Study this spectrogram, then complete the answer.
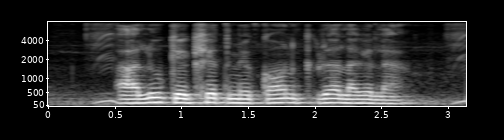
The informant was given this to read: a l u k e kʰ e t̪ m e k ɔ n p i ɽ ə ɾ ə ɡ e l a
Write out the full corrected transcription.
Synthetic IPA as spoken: a l u k e kʰ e t̪ m e k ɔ n k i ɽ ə l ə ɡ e l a

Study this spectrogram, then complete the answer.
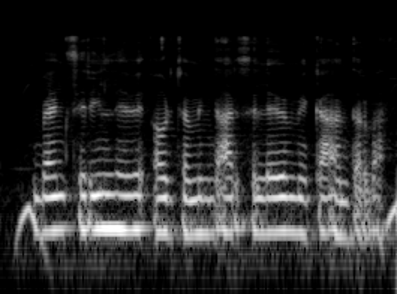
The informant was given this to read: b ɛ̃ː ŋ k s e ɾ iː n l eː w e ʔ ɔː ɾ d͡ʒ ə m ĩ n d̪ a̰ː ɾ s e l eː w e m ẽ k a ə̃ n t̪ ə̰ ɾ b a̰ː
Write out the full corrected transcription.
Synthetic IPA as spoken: b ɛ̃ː ŋ k s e ɾ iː n l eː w e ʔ ɔː ɾ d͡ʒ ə m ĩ n d̪ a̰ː ɾ s e l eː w e m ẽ k a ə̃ n t̪ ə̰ ɾ b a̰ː

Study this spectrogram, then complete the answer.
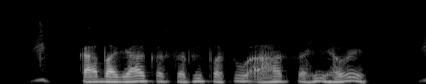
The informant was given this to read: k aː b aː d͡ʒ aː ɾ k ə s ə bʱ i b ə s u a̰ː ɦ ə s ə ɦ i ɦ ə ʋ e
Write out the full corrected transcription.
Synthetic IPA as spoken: k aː b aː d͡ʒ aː ɾ k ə s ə bʱ i p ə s u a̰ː ɦ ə s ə ɦ i ɦ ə ʋ e

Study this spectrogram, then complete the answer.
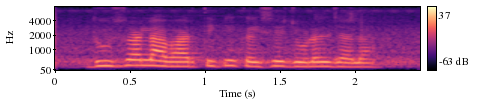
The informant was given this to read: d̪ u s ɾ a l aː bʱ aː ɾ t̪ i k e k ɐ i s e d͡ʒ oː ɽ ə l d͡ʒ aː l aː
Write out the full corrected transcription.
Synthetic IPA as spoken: d̪ uː s ɾ a l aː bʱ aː ɾ t̪ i k e k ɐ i s e d͡ʒ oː ɽ ə l d͡ʒ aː l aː

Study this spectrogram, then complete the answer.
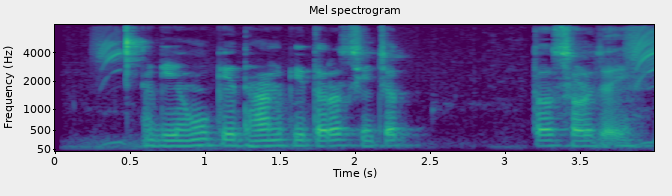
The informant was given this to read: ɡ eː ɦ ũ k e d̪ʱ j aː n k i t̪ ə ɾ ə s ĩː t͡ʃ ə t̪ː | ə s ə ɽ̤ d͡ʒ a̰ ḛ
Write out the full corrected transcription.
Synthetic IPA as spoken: ɡ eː ɦ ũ k e d̪ʱ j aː n k i t̪ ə ɾ ə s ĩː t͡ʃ ə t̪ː | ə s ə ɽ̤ d͡ʒ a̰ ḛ

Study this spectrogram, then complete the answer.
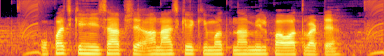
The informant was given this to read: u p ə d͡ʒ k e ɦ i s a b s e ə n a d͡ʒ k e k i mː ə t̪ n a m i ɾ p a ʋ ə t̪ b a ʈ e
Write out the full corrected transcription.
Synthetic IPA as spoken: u p ə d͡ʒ k e ɦ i s a b s e ə n a d͡ʒ k e k i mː ə t̪ n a m i l p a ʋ ə t̪ b a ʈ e

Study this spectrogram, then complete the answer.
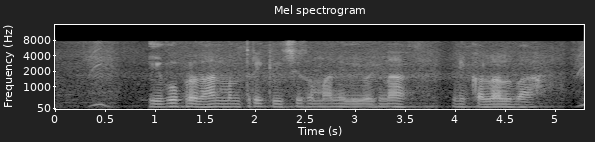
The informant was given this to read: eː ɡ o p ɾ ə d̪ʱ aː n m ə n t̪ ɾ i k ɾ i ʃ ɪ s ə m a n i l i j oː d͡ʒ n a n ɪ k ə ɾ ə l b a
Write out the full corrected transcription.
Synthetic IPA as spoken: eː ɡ o p ɾ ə d̪ʱ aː n m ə n t̪ ɾ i k ɾ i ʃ i s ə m a n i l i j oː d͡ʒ n a n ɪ k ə l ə l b a

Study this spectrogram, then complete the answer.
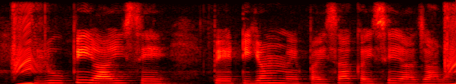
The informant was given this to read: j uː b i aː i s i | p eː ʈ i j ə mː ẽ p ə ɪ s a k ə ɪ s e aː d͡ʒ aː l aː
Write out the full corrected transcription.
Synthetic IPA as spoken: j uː p i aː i s e | p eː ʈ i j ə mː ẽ p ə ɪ s a k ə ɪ s e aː d͡ʒ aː l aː

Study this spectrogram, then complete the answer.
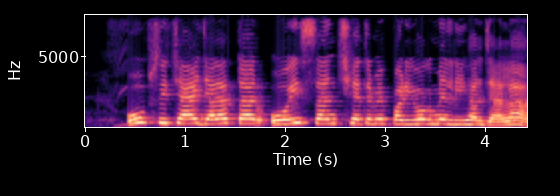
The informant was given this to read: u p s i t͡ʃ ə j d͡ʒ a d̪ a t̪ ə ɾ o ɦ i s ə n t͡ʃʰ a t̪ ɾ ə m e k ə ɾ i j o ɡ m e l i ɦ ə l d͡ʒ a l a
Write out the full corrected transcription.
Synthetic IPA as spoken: u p s i t͡ʃ a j d͡ʒ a d̪ a t̪ ə ɾ o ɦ i s ə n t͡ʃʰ e t̪ ɾ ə m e p ə ɾ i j o ɡ m e l i ɦ ə l d͡ʒ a l a

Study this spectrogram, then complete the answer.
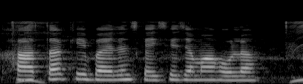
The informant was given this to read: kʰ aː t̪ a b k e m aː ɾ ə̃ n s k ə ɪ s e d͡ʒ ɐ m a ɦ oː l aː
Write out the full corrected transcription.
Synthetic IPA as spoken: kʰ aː t̪ a k e b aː l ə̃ n s k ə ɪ s e d͡ʒ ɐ m a ɦ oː l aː

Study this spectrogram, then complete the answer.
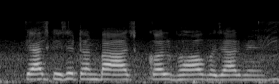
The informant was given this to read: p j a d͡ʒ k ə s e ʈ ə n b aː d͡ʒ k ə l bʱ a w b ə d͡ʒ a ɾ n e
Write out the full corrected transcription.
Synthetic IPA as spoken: p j a d͡ʒ k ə s e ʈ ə n b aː d͡ʒ k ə l bʱ a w b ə d͡ʒ a ɾ m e

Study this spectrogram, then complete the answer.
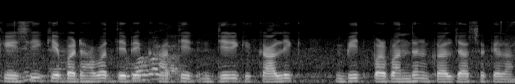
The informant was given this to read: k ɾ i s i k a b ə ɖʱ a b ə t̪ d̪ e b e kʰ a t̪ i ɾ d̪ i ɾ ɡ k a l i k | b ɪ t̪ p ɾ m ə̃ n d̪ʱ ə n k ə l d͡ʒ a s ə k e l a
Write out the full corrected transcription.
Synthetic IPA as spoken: k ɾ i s i k e b ə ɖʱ a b ə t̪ d̪ e b e kʰ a t̪ i ɾ d̪ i ɾ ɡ k a l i k | b i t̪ p ɾ b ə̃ n d̪ʱ ə n k ə l d͡ʒ a s ə k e l a

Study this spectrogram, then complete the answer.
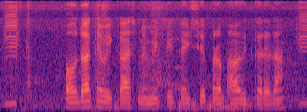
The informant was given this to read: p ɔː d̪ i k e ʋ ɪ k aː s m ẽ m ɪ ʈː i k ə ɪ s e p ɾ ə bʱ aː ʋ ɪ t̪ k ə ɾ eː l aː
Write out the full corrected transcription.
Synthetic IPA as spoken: p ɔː d̪ a k e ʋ ɪ k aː s m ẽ m ɪ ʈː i k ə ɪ s e p ɾ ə bʱ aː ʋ ɪ t̪ k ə ɾ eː l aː

